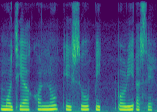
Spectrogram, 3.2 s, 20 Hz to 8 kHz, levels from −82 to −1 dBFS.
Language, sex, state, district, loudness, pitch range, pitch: Assamese, female, Assam, Sonitpur, -15 LUFS, 220-235 Hz, 230 Hz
